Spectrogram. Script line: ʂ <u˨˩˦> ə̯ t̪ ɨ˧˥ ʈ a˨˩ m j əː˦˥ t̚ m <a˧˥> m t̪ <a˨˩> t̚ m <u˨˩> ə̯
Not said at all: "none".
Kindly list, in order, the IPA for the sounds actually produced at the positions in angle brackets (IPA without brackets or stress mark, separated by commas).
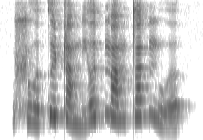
u˨˩˦, a˧, a˦˥, u˨˩˨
